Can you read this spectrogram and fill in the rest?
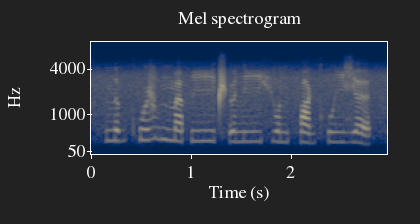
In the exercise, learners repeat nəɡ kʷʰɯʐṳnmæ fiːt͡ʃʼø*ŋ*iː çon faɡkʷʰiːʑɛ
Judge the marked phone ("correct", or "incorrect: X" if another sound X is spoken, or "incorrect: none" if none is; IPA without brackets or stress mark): incorrect: n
